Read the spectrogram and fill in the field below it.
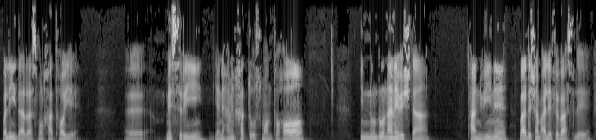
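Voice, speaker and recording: Gravelly teacher. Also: male voice, lowish voice, dry recording, lo-fi sound. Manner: patient, step-by-step explaining, slow chanted recitation of verses. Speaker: Quran recitation teacher. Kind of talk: recorded tajwid lesson.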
